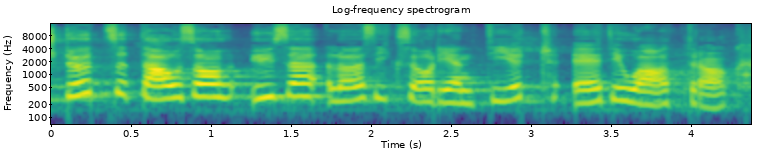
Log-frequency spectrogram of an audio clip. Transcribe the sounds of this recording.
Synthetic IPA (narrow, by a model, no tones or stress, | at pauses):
ʃtøt͡sətalsoysəløːsiksɔɾiɛntiːətediwaːtɾaːk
